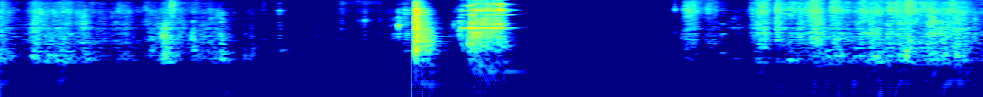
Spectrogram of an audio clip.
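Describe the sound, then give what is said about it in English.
Ice rattles and rustles as it is scooped for a drink, then a couple of bright, ringing clinks as cubes drop into a glass, followed by more rattling and shifting of ice. No one speaks. “All right, let's get some ice.”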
